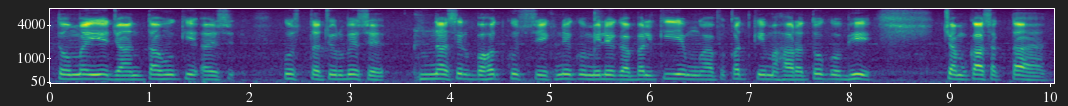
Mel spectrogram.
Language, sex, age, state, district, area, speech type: Urdu, male, 18-30, Uttar Pradesh, Saharanpur, urban, spontaneous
